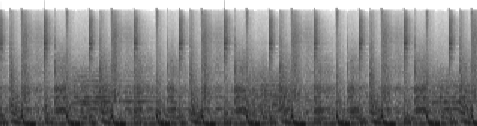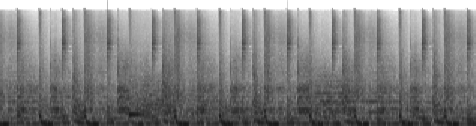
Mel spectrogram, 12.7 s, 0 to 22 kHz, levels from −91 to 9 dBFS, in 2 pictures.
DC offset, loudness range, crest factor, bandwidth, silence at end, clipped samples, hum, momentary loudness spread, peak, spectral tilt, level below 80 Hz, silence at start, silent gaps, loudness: under 0.1%; 0 LU; 10 dB; 17.5 kHz; 0 s; under 0.1%; none; 2 LU; 0 dBFS; -5 dB/octave; -14 dBFS; 0 s; none; -10 LUFS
